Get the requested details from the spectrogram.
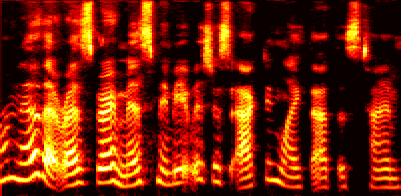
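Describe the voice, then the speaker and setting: Mumbling at a moderate pace with lively intonation, a woman is heard in a dry, close sound with no echo on a very clean recording with a silent background. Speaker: potter, small business owner. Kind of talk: casual talk to camera. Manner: mumbly.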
